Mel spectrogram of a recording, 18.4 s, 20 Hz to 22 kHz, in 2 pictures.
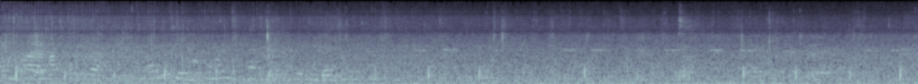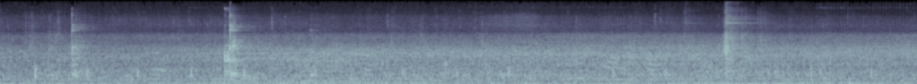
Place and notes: Berlin: Vermessungspunkt Friedelstraße / Maybachufer - Klangvermessung Kreuzkölln ::: 06.10.2012 ::: 02:16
